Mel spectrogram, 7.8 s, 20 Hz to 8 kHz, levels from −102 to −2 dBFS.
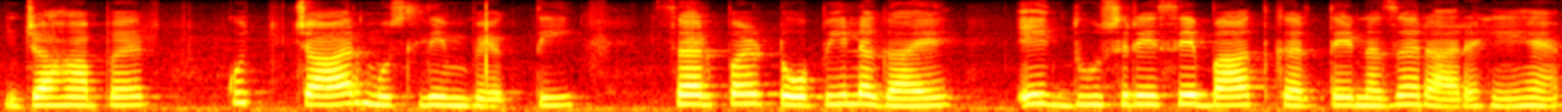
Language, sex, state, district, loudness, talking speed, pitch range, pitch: Hindi, female, Chandigarh, Chandigarh, -16 LUFS, 145 wpm, 210-240 Hz, 220 Hz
